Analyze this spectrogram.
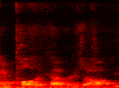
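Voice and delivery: usual speaking voice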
